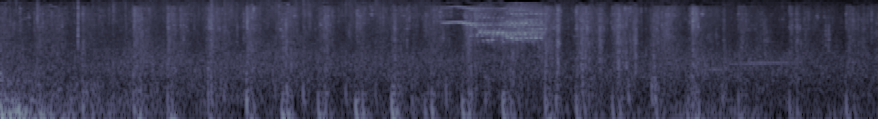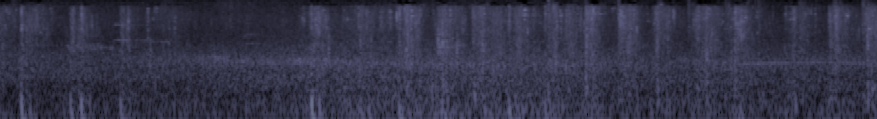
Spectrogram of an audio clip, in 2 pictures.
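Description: Heavy footsteps thud on stone and through brush.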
